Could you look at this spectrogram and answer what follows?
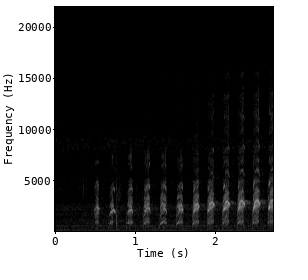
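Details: Osprey pair nesting near Charlo, Montana: after a brief quiet, a series of about a dozen piercing whistled chirps, roughly five per second, growing louder and higher toward the end.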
